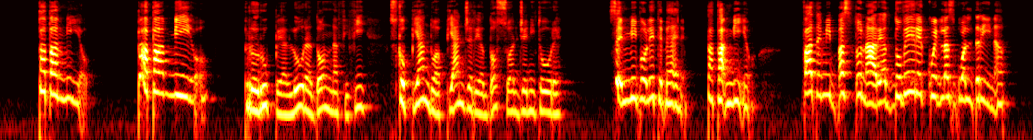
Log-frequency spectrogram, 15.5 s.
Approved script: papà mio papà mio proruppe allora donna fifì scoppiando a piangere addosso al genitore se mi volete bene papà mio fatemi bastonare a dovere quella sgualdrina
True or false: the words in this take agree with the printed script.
true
